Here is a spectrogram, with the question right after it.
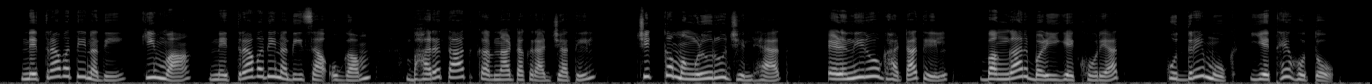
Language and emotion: Marathi, neutral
